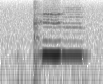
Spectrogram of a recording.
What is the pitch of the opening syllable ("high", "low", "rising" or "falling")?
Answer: high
